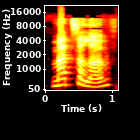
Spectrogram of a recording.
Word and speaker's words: MATSALUV: Oh, paano ba iyung pronunciation? Is it mats? Matsa love.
